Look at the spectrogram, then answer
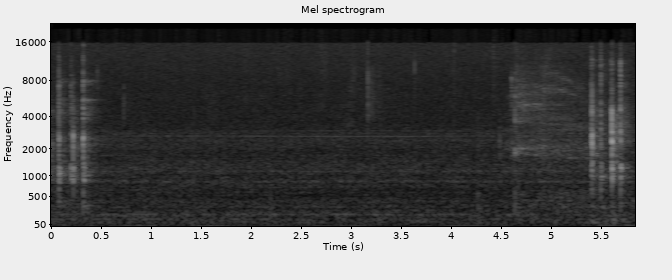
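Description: Typing on a computer keyboard during a live programming session, with clusters of quick key clicks at the start and end over a faint, steady background hiss.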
